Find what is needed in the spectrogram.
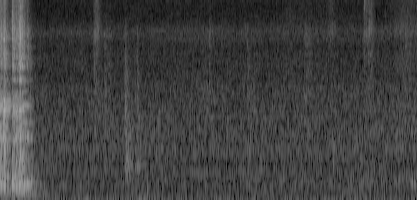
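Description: Aluminium pot lid clinking as it is set onto an aluminium cooking pot, a few quick metallic clinks right at the start. After that only a faint steady hiss with one or two small ticks.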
